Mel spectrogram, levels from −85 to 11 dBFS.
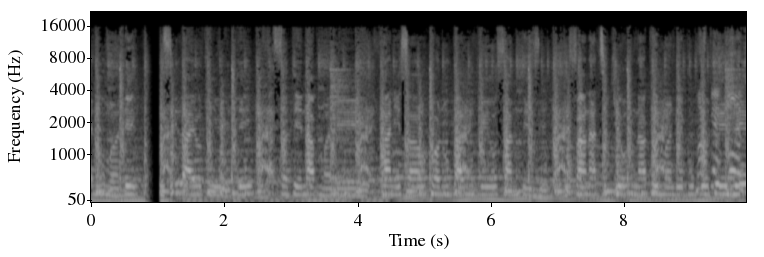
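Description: From 0.81 to 1.04 s the sound stalls into a fading buzz and about 70 ms of silence, then resumes where it stopped. This is a call audio freeze, likely from delayed packets emptying the jitter buffer: nothing is lost, just delayed. Short concealed packet loss follows at 1.16 to 1.19 s and 1.23 to 1.27 s, each a brief smear where about 20 ms never arrived, patched over and then blended back into the real audio. From 1.44 to 4.20 s a call bitrate drop from 96 to 28 kbps makes the sound coarse and muffled, a sustained loss of detail rather than a momentary break.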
